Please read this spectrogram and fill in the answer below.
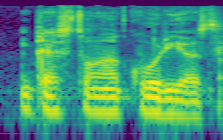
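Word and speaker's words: Gastón Acurio: c'est Gaston Ancurio. Je prononce correctement ? – Gaston Ancurio.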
